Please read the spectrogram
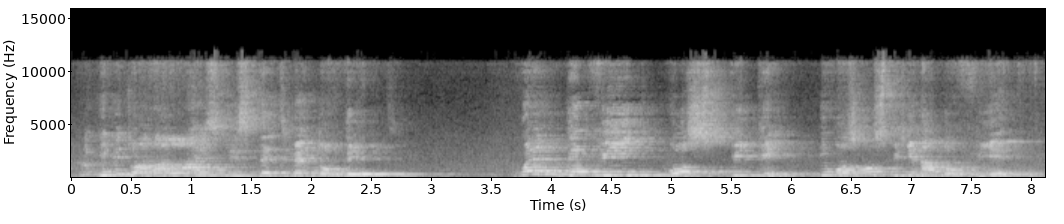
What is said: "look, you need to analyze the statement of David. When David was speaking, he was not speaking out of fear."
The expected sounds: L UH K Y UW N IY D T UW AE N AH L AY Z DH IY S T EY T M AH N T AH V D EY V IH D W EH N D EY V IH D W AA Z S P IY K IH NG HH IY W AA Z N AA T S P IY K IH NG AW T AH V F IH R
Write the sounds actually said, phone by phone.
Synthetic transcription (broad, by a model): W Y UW N IY D T UW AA N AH L AY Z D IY S T EY T M AH N T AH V D EY V IH D W EH N D EY V IH D W AA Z S P IY K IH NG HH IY W AA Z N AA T S P IY K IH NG AW T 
